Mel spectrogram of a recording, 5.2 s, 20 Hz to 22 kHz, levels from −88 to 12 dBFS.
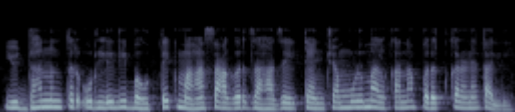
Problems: constant background noise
